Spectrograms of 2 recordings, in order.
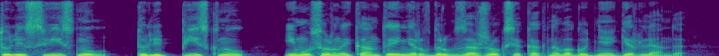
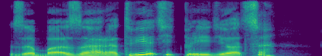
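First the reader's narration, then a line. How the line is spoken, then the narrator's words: Thin squeaky rat voice. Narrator (Russian): Голосом пониже, чем у первого, но все равно тонким, пропищал другой крысюк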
